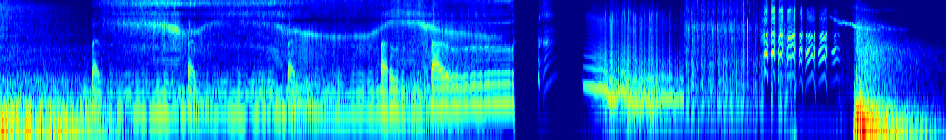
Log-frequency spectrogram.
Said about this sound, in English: Well, I've always wanted to hear a bumblebee sitting on a whoopee cushion. What? What? You shall have it. Here are bumblebees sitting on whoopee cushions. Sound explosion.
